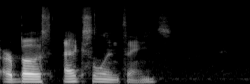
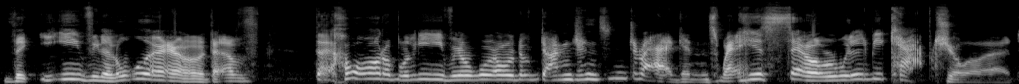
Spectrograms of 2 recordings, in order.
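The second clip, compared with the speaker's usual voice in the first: slow, higher villain voice, hammed up; sinister storyteller, a bit higher; evil voice; 7 semitones higher, slower than usual. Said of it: "Does that sound good for, like, an evil, uh, voice?".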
